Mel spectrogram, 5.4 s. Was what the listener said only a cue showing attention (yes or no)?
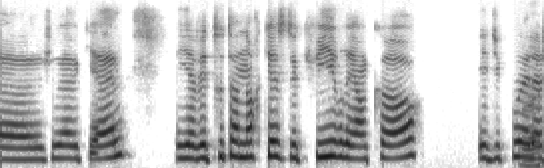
yes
